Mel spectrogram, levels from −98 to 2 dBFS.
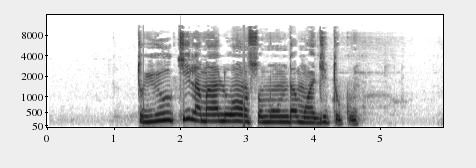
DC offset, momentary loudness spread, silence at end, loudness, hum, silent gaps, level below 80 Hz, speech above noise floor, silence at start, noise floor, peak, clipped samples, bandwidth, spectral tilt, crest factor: under 0.1%; 8 LU; 1.3 s; -12 LUFS; none; none; -52 dBFS; 61 dB; 1.35 s; -72 dBFS; 0 dBFS; under 0.1%; 11 kHz; -5 dB/octave; 14 dB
